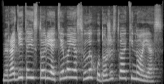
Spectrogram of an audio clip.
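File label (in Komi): ме радейта история темаяс вылӧ художествоа кинояс, Komi, female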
